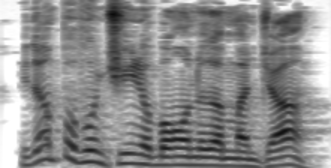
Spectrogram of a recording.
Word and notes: poponcino: dialettale

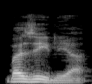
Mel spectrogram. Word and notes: basilia: dialettale

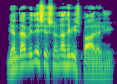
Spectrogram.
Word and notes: da quer di: dialettale

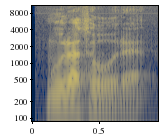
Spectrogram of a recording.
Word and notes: muratore: dialettale

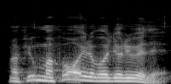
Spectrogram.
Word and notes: ma piu ma poi: dialettale

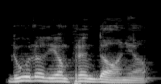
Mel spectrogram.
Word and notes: duro di omprendonio: dialettale

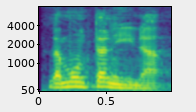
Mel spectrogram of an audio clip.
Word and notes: montanina: dialettale

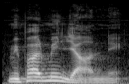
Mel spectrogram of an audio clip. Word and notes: miglianni: dialettale

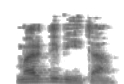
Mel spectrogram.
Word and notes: mar di vita: dialettale

